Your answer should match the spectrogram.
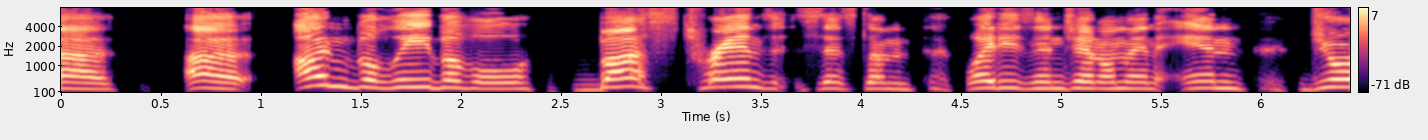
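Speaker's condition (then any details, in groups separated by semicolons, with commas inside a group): Cerebral palsy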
